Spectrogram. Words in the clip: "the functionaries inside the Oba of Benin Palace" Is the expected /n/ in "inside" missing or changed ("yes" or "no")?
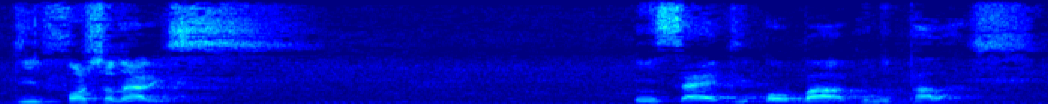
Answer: no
